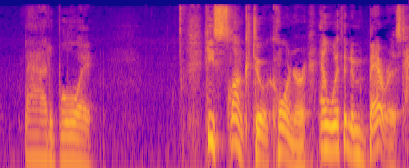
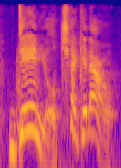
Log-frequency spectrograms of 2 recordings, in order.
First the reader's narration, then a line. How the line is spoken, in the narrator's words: I exclaimed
